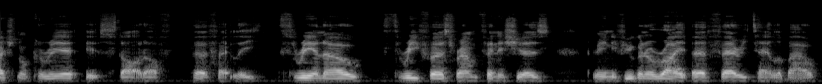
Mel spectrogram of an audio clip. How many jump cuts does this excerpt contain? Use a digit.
0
